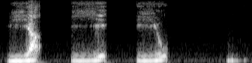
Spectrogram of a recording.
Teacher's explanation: یا زبر یا زیر یا پیش یا یو یا کے وقت ادائیگی کے وقت میں نے آپ سے عرض کی ہے، اوپر جو پیچھے گزشتہ آپ کا سبق جو گزر چکا ہے اس میں جیم اور شین بھی چل رہا تھا۔ جیم، شین اور یا، اس کا مخرج بھی ایک ہے، زبان جو ہے نا درمیان میں پھیل جائے گی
